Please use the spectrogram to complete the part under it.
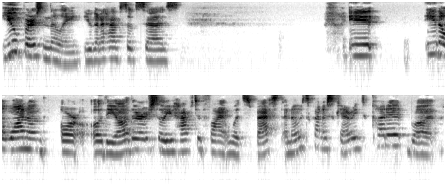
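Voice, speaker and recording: A woman's voice: fairly high pitch, normal speed, fairly bright tone. A woman from Brazil explaining plant cuttings in a casual how-to vlog, chatty and self-correcting as she handles her plants at home. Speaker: plant vlogger. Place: home room with plants and a humidifier.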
